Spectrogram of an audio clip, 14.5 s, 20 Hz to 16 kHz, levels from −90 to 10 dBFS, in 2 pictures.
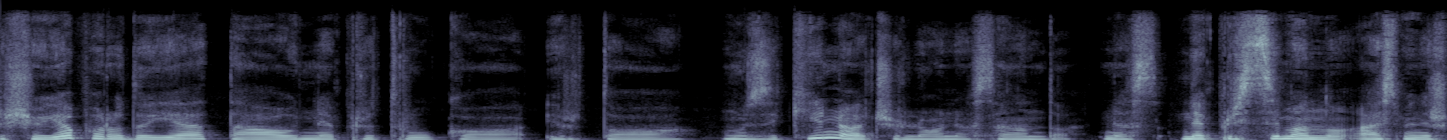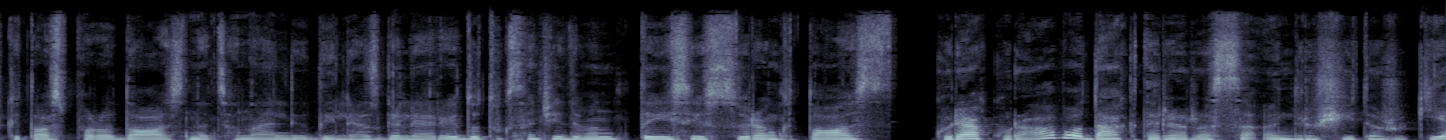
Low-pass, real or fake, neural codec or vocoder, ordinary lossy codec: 14.4 kHz; real; none; AAC, 64 kbps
